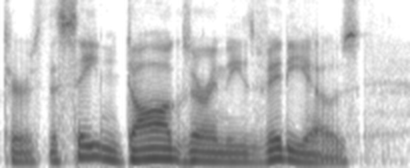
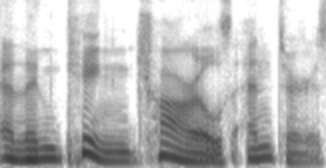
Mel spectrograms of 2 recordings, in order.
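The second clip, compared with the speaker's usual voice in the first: computer-generated, AI-style narration voice; 3 dB louder than usual. Describing a dog video, the speaker imitates its AI narrator voice. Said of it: "that A I voice will be like".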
